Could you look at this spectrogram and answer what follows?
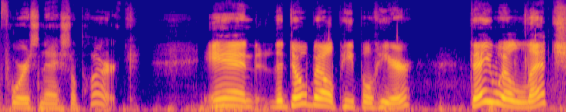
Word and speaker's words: Doebell: to help you understand how to pronounce the name of their Ranch dobel they got a doe and a bell and um well we're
